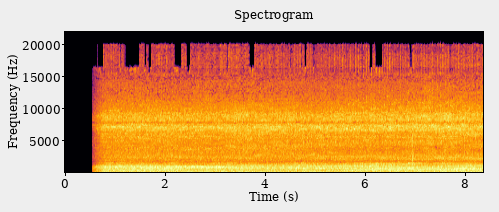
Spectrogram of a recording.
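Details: 2002 Chrysler 300M idling: a steady airy hiss over the engine's run, a vacuum leak from a failed intake manifold gasket.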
